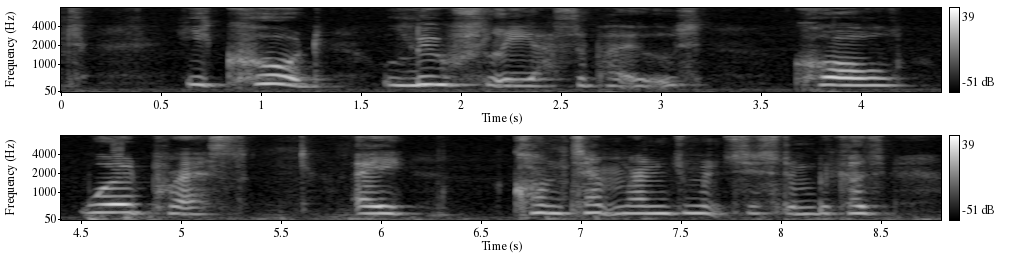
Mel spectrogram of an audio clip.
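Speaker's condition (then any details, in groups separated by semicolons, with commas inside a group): Cerebral palsy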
